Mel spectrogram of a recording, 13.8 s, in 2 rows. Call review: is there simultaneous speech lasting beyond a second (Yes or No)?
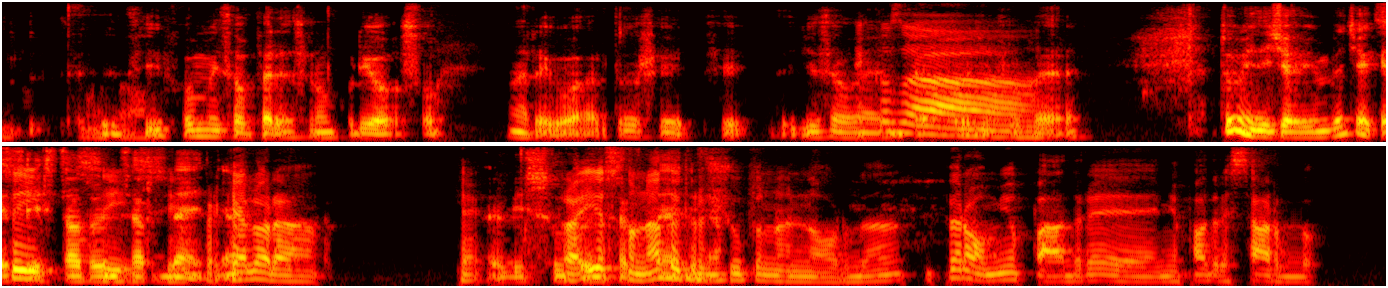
Yes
